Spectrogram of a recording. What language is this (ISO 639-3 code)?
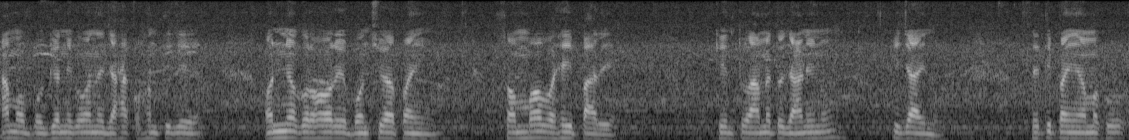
ori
